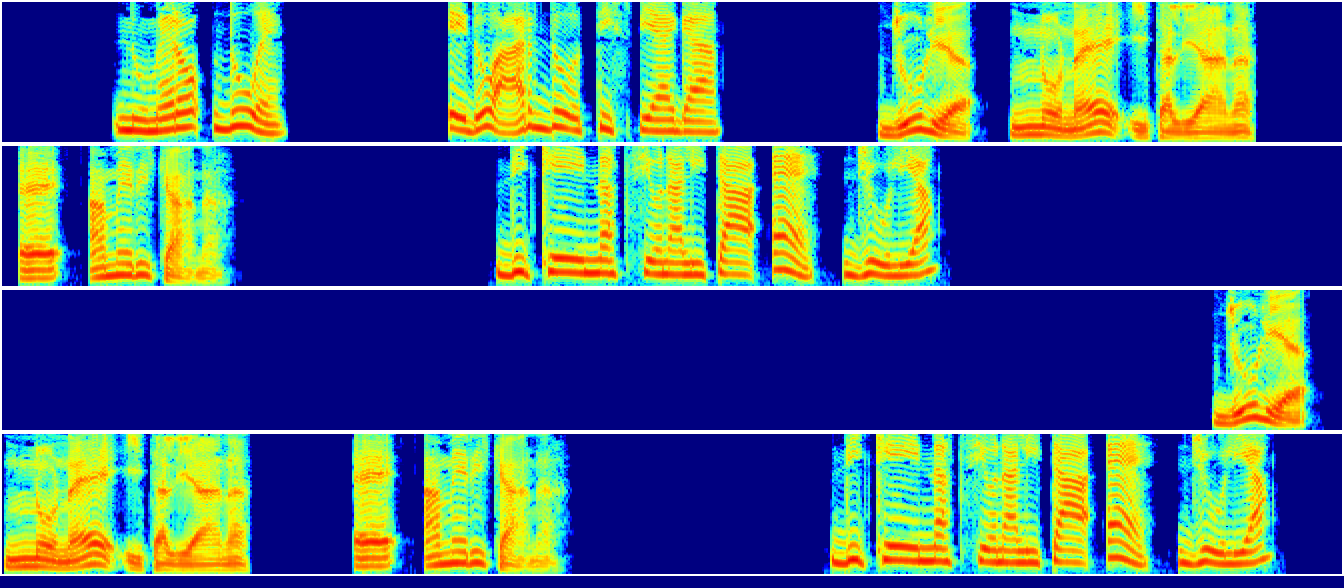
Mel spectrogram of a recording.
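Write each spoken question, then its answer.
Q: Di che nazionalità è Giulia?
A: americana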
